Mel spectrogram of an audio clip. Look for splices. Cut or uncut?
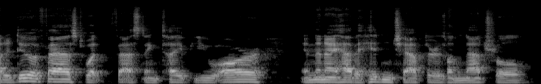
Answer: cut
